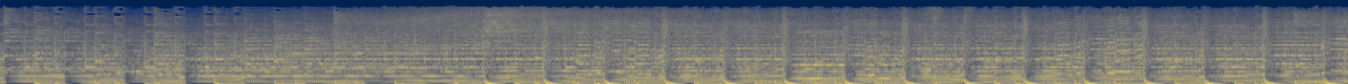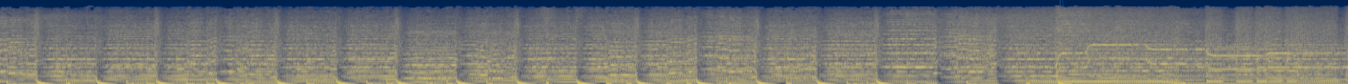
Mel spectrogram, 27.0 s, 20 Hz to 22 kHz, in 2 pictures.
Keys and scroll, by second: 0.3 ctrl+z, 0.5 space, 0.8 space, 4.5 space, 6.1 space, 6.9 space, 8.0 space, 8.4 ctrl+z, 8.5 x, 10.3 ctrl+z, 12.6 ctrl+z, 14.0 space, 18.1 space, 18.8 space, 20.3 space, 20.7 space, 23.1 space, 24.5 space, 25.1 space, 26.6 ctrl+0.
